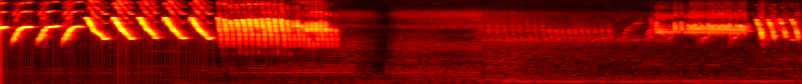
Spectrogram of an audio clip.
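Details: Singing yellow canary in the wild: quick descending high notes, then a dense buzzy roll, a quiet pause with soft background hiss, and a final buzzy phrase.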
